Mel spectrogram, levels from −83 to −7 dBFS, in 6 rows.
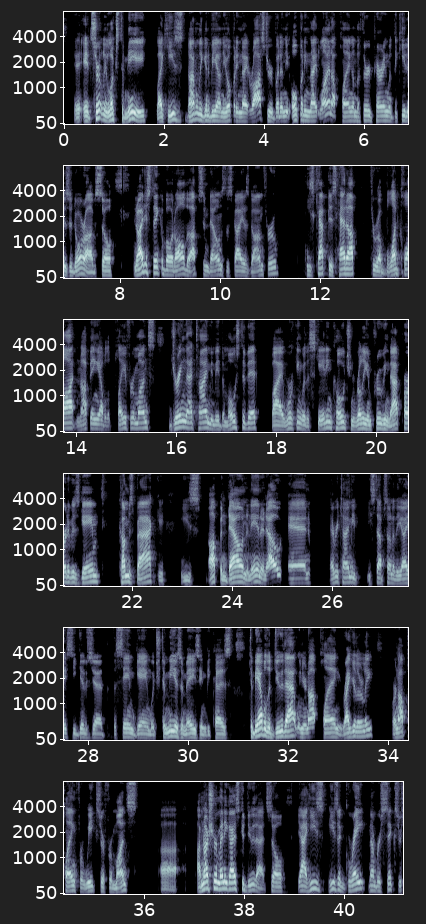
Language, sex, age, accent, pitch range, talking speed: English, male, 30-49, American, 115-140 Hz, 225 wpm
